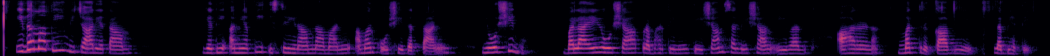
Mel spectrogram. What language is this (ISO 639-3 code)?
san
